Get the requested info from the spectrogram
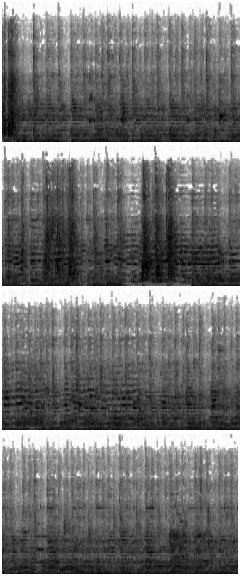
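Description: Live Irish traditional tune played on fiddle with guitar accompaniment. The music thins briefly about seven seconds in, with a few sharp noisy sounds around then, and picks up again at full strength.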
